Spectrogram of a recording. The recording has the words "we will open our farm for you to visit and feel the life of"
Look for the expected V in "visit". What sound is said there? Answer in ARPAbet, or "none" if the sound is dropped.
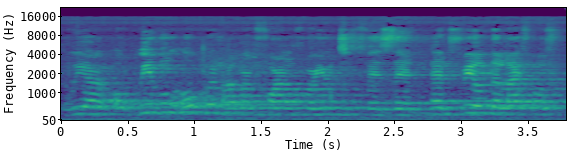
V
